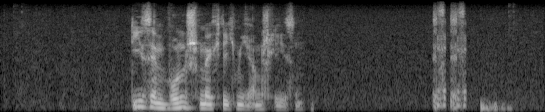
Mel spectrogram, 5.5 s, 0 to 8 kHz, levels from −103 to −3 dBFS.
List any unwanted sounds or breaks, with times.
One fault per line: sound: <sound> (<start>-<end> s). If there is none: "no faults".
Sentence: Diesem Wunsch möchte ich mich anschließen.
sound: laugh (4.3-4.7 s)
